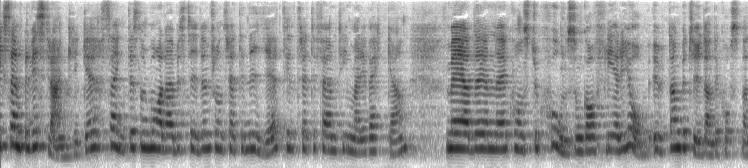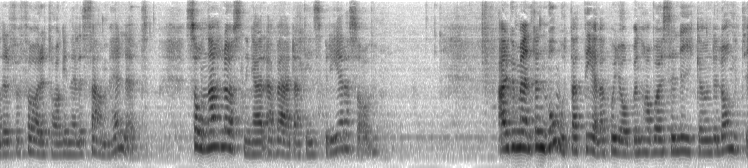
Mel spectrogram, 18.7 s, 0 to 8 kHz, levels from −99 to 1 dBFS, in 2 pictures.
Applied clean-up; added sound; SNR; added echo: none; none; none; reverberation time 0.3 s.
